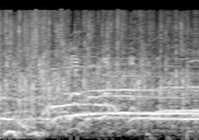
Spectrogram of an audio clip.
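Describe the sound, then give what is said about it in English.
Audience applause at a show rolls on as a steady, dense patter of many hands, with a few voices and a sustained whistle-like tone riding over it. “That was like a movie slow clap. That was a golf clap that turned into just a wave.”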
